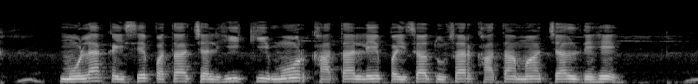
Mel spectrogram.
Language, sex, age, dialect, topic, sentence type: Chhattisgarhi, male, 25-30, Western/Budati/Khatahi, banking, question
